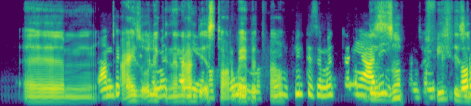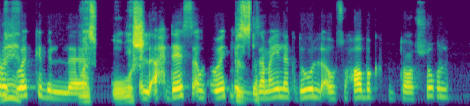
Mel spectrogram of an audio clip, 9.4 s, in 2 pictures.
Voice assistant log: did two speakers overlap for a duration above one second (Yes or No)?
Yes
